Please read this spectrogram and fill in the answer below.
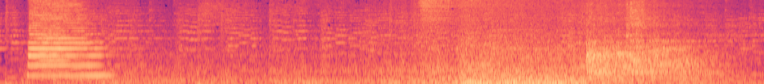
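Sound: train passing with horn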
